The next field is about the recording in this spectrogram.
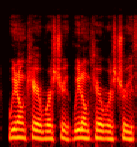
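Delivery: ordinary talk, nothing marked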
